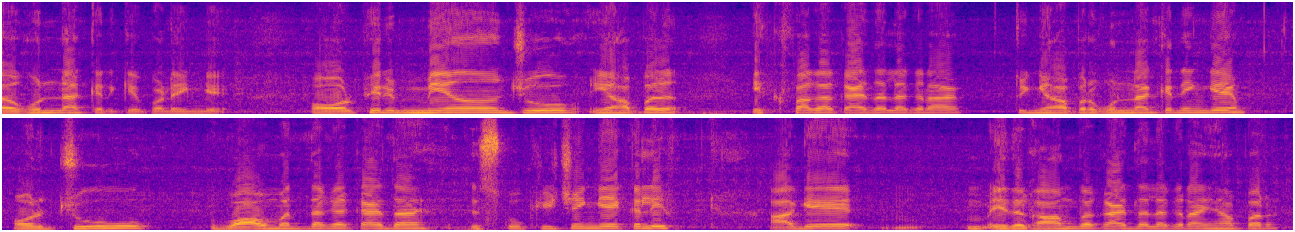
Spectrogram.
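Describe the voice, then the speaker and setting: A man's voice: fairly high pitch, bright, forceful tone, slight background noise. A man teaching Quran recitation rules in a patient, methodical way, spelling out letters one by one. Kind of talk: step-by-step tajweed lesson.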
